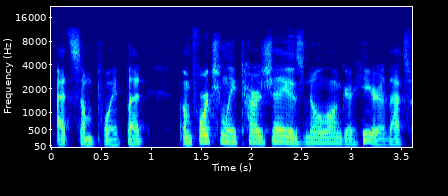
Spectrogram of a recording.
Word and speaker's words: Target: that's Target and and Target is a U.S retail chain it's a bit more upstick upscale than other big box retailers and so sometimes people pronounce it as a pseudo French name Tarjay and and so that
